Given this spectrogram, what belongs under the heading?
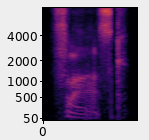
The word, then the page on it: flask: British English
